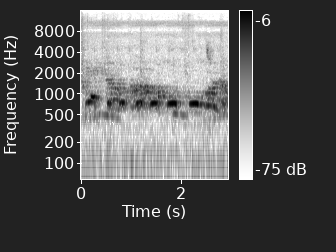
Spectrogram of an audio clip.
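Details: Zebra dove with a big, deep voice giving a series of short, clear, whistled coos. The notes are repeated about every half second at an even pitch, with faint background hiss.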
